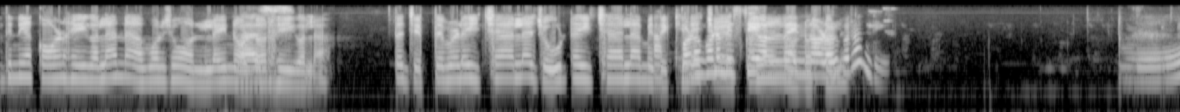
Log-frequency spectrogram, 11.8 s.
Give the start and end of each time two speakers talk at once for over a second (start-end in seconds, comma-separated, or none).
6.6-8.5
